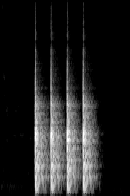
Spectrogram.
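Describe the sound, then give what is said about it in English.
Four sharp gavel strikes on wood, evenly spaced about a quarter second apart, each a crisp knock with a brief ring, heard alone against silence. “Gavel. You have been judged.”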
